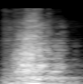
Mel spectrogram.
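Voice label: MONSTER ZOMBIE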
